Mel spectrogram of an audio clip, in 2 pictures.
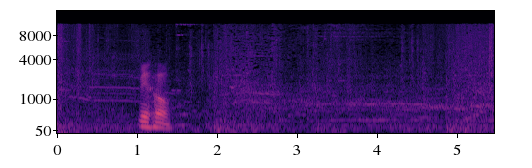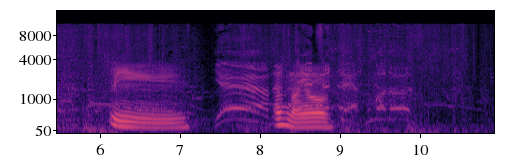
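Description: A man talks and exclaims loudly into a close microphone.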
